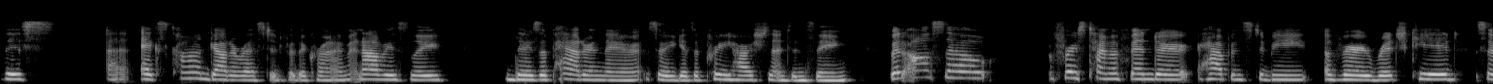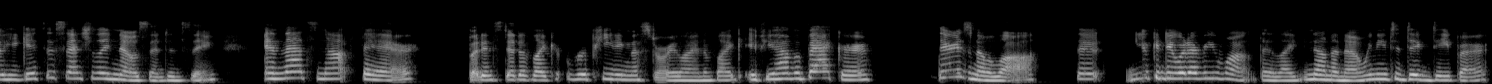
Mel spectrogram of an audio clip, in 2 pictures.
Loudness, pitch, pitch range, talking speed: -25 LUFS, 225 Hz, 200-250 Hz, 160 wpm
